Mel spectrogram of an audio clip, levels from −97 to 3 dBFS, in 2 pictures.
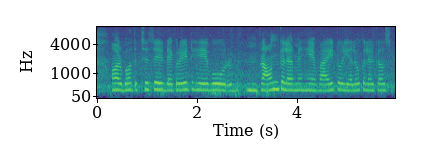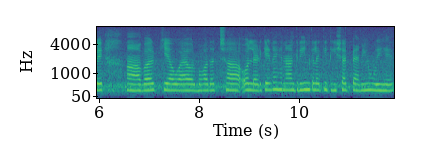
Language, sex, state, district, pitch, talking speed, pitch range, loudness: Hindi, female, Bihar, Darbhanga, 235 Hz, 180 wpm, 225-245 Hz, -24 LUFS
